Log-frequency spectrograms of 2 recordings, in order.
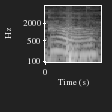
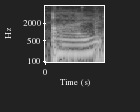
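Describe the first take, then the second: First: The vowel is changed to an 'ah' sound. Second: The vowel is the usual 'eye' sound. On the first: "every vowel is going to be the letter A" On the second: "instead of I"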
